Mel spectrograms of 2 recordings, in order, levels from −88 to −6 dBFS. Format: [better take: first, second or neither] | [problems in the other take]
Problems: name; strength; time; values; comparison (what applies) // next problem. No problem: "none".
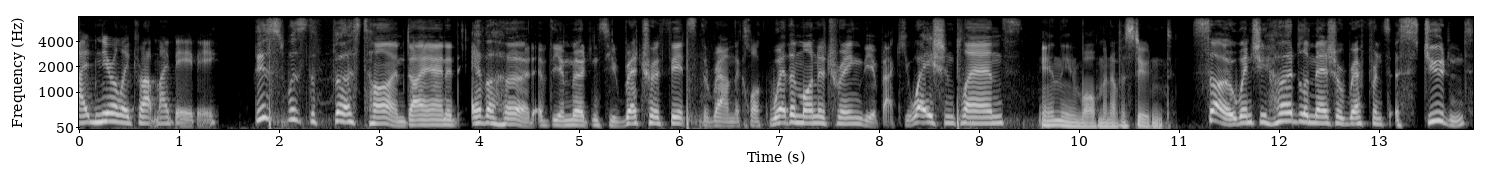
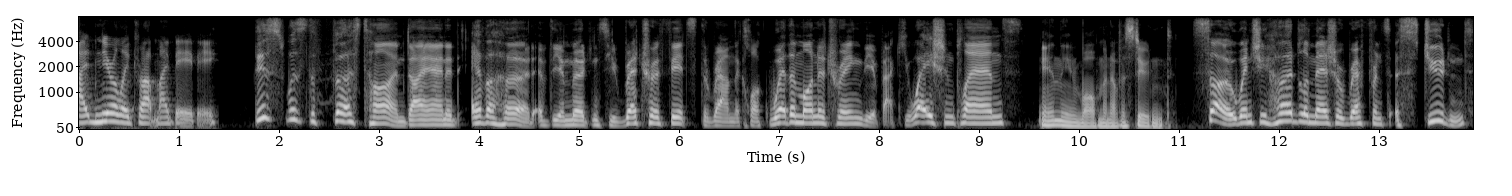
second | background sound (Fireworks); 19 dB below the speech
